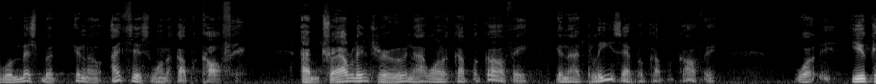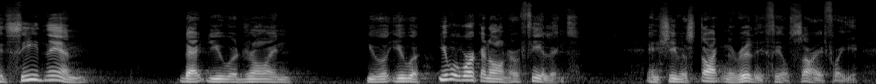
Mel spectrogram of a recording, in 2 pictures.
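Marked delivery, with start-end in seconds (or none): 0.0-7.2 put-on calm, courteous, dignified, quiet, no hostility. Recalling how they asked a waitress to serve them, retelling a dignified, calm request. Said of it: "in a dignified manner, no sign of hostility".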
